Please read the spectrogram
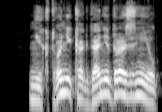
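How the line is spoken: Frightened mutter. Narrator (Russian): пробормотала в испуге Аделаида

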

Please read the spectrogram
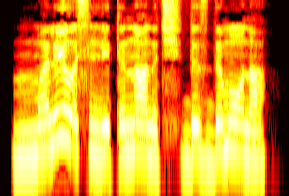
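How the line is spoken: Menacing question. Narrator (Russian): спросил грозным голосом

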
